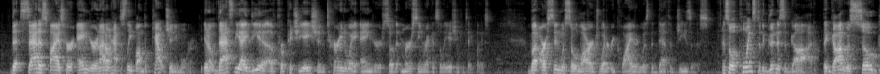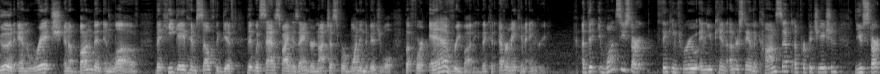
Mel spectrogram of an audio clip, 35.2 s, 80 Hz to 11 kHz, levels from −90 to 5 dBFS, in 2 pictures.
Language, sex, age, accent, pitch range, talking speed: English, male, 30-49, American, 110-150 Hz, 180 wpm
